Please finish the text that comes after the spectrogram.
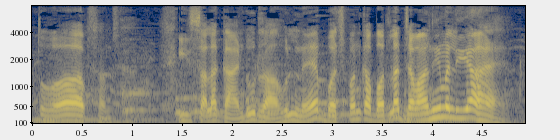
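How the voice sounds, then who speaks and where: A man voicing a crude, excitable young man who swears freely in an audio drama. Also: on the high side, unhurried, faint music behind. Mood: excited. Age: young adult.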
